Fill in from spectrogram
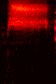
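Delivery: unvoiced puff of smoke; breathy magic poof; whooshing puff. Flash and smoke effect.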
